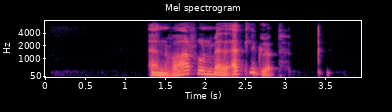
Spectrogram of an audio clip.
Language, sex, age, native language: Icelandic, male, 40-49, Icelandic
